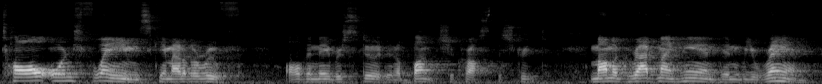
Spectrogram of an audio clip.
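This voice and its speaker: A man reading a children's picture book aloud in an expressive storytelling style, pausing deliberately for emphasis. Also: medium pitch. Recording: echoey, roomy sound.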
